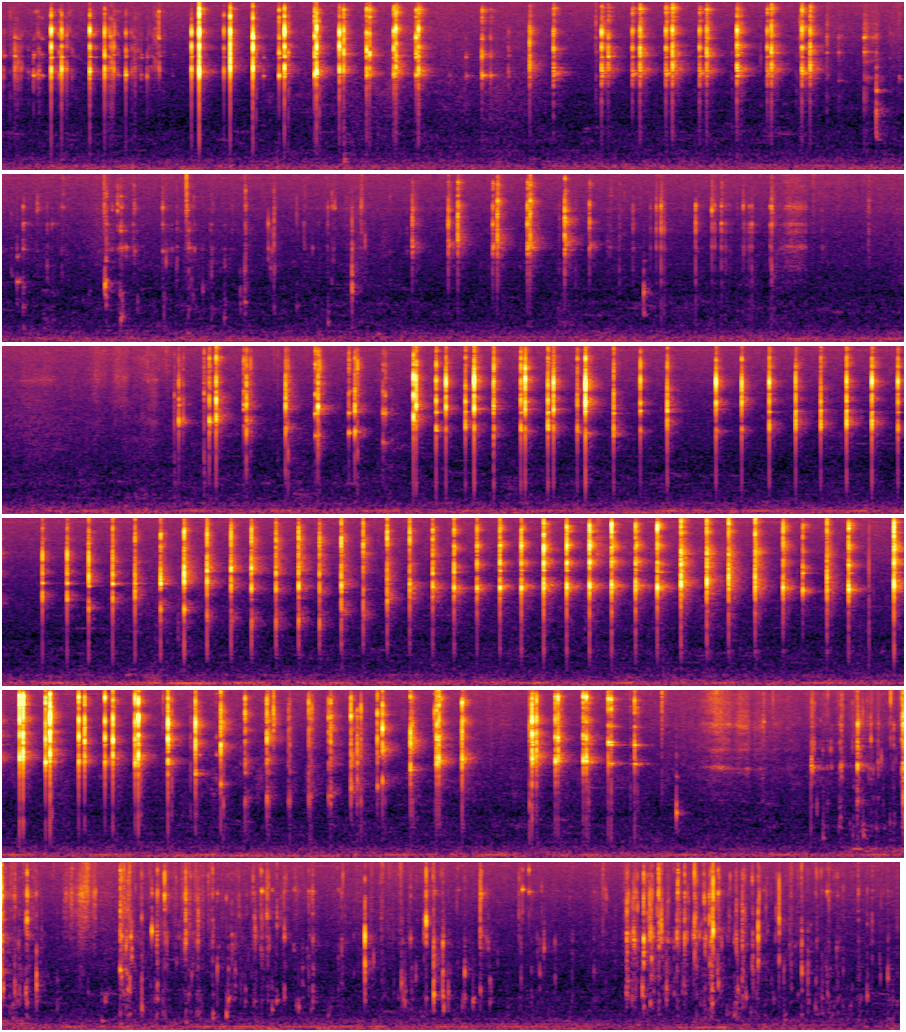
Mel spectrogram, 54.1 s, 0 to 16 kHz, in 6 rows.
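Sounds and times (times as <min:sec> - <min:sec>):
tapping on small bottles: 0:00.0 - 0:16.8, 0:19.8 - 0:43.0, 0:44.2 - 0:50.6
low steady hum: 0:00.0 - 0:54.0.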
